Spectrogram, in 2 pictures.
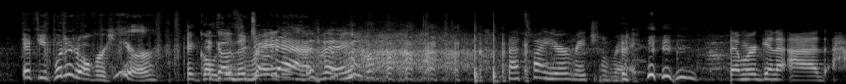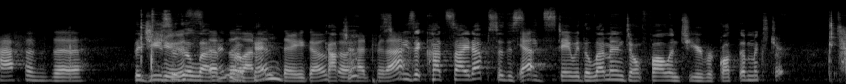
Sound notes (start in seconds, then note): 3.1 laughing; 6.2 giggles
